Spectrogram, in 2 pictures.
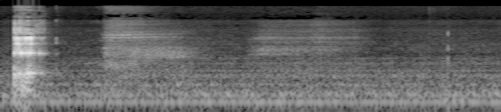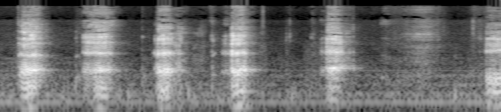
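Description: A man burping on purpose: one short burp at the start, then after a pause with faint breathy sounds, a quick run of five short burps a little under a second apart, a faint one, and another burp at the very end, over a low steady hum.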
